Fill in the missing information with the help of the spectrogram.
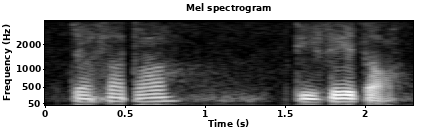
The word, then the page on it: Vater: German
